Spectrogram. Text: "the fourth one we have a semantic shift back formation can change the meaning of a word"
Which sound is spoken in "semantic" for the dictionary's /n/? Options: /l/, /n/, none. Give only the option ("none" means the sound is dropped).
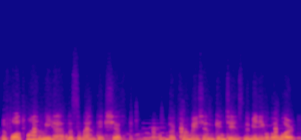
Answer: /n/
